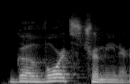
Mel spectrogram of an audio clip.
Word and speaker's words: Gewurztraminer: know that I'm definitely going to need help pronouncing this ready girl boart's truck meaner Gewurztraminer so it's GE w u r ZT r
